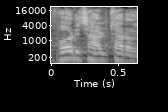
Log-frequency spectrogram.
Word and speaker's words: 보리살타: 보살이라는 건 뭐냐면 보디사트바, 보리살타, 우리말로 하면 보리살타라고 읽습니다만은 깨치기는 깨쳤대.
